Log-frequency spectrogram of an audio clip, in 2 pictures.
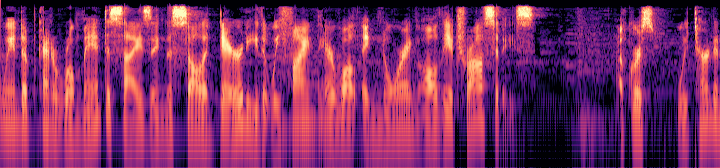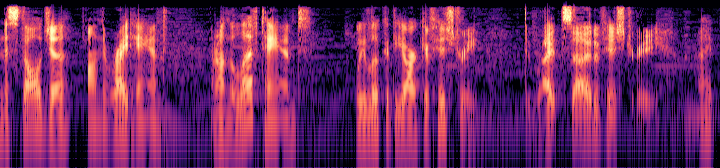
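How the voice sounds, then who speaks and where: A man's voice: mid-range voice, dull audio. A man hosting a philosophy show, speaking in a video-essay style with casual asides, wry rhetorical questions and theatrical emphasis.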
